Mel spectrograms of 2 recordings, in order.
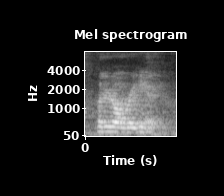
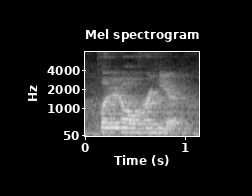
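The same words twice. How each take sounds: The two takes are said the same way.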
